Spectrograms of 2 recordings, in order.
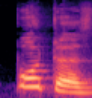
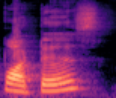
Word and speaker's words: porters: pullers hawkers and coolies porters they call them in english not potters porters for not so pronounce the word properly so certain things which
